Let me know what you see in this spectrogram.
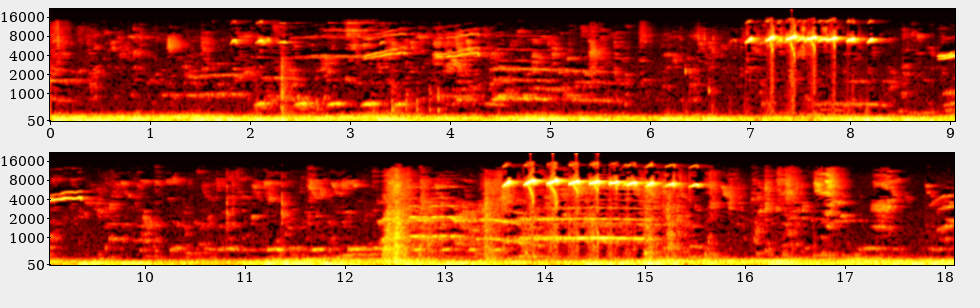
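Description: Cage birds chirping, with two loud runs of very high, quick repeated notes: about eight notes some seven seconds in, and about a dozen around fourteen seconds in. Fainter scattered chirps and a low steady hum sit underneath.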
